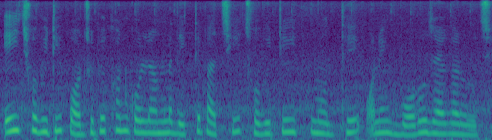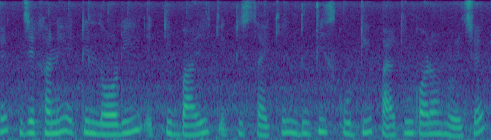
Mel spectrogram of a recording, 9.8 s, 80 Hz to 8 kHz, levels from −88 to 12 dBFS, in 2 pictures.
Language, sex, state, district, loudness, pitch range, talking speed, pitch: Bengali, female, West Bengal, Paschim Medinipur, -30 LUFS, 220-255 Hz, 150 wpm, 235 Hz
